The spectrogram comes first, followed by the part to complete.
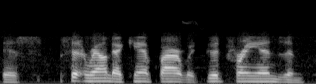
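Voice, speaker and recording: A man's voice: mid-range voice, moderate pace, no room sound. A man calling in to a radio show by phone and chatting casually. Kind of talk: casual friendly phone chat. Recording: narrowband phone line.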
